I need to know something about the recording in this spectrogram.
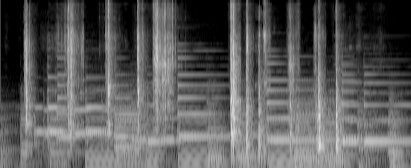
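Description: Light piano music over a series of sharp taps and thunks, several in quick succession, as pieces of cut corrugated cardboard are set down on a plastic cutting mat.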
